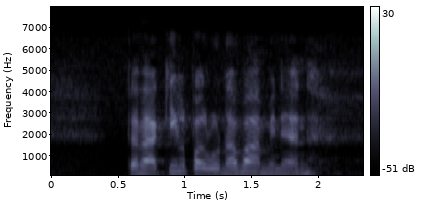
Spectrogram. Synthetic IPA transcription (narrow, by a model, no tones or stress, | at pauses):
t̪æmækilpɑilunɑʋɑminen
